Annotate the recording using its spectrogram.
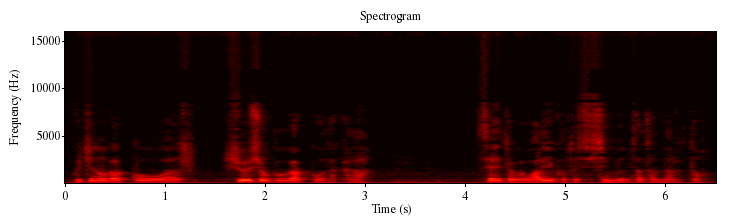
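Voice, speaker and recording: A man's fairly high, somewhat breathy voice with a dark, mellow tone, ordinary pitch variation, a moderate pace and long, frequent pauses. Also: big swings in loudness. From Fukuoka Prefecture, Japan (Nogata). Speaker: company chairman. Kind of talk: interview, personal reminiscence.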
